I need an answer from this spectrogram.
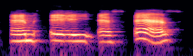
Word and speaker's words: mass: Well, the second word, M-A-S-S, is rightly pronounced mass. Take note that the letter A there has a long sound.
